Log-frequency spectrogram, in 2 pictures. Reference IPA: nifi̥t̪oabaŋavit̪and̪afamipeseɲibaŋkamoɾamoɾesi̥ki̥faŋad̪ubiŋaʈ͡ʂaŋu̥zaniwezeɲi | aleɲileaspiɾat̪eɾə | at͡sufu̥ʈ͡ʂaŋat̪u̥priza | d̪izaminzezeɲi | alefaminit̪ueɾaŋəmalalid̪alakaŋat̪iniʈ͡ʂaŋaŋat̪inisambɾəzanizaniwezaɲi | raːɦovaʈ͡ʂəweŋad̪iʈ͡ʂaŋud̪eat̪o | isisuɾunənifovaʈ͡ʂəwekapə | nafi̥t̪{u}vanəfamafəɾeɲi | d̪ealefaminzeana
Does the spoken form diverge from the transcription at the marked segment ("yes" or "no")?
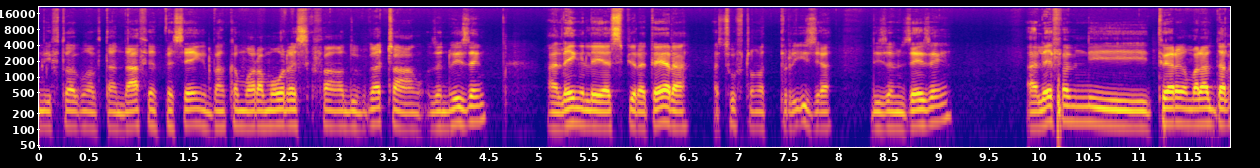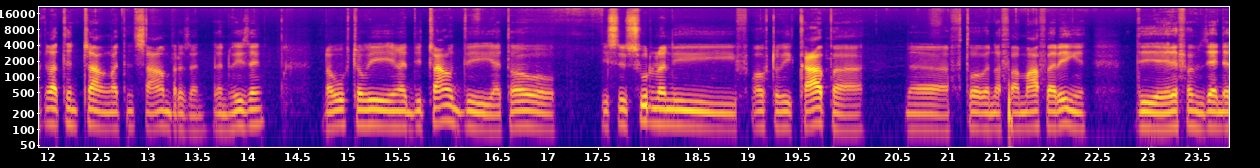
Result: yes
